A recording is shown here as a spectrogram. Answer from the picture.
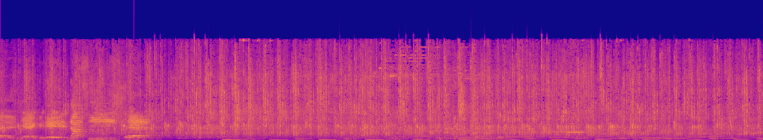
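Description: Audience applause running through the whole stretch, over the last few seconds of the cast singing; about four seconds in, music with a steady bass line of repeated notes starts and carries on under the clapping.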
